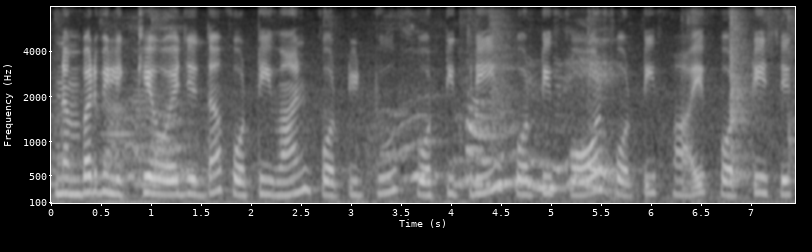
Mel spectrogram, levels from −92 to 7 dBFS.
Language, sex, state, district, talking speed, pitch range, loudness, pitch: Punjabi, female, Punjab, Pathankot, 145 wpm, 215-265 Hz, -19 LUFS, 230 Hz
